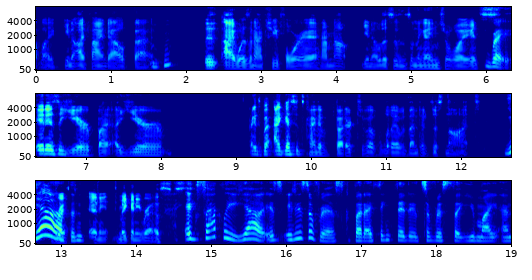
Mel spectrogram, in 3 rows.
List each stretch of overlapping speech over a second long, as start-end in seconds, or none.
none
